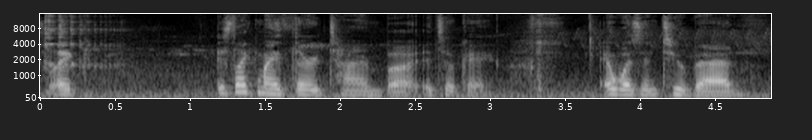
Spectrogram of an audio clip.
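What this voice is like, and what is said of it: Slightly rough, off-sounding voice. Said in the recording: “my voice is a little wonky. I'm actually recovering from COVID.”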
